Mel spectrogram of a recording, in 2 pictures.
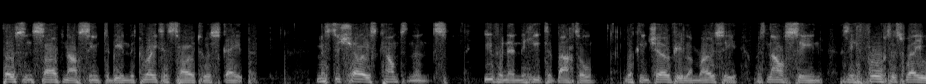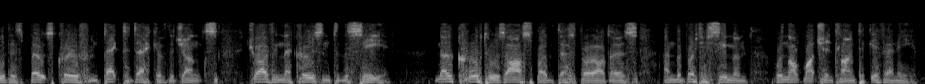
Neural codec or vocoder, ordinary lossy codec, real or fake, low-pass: codec, 16 kHz, 16 kbps, FunCodec, trained on LibriTTS, 50 frames a second; Opus, 16 kbps; fake; 7.2 kHz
